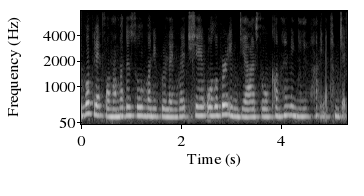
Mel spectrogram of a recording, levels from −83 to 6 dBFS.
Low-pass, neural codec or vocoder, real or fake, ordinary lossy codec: none; codec, 16 kHz, 2 kbps, FreqCodec, smaller model; fake; none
